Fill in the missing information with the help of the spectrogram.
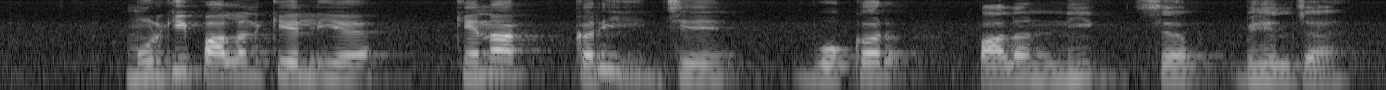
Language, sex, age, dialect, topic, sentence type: Maithili, male, 18-24, Eastern / Thethi, agriculture, question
